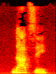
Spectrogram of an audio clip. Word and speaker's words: Nazi: If the name had been shortened to Nati, N-A-T-I, Americans would not have known how to pronounce it. He means if it was pronounced Nazi, as the Germans would pronounce it. But, you know, we don't pronounce it that way, so it wouldn't work. So he thinks that's why it was spelled N-A-Z-I for Americans, coined by American journalists, to shorten the word National Socialist.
